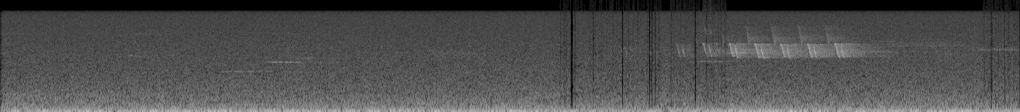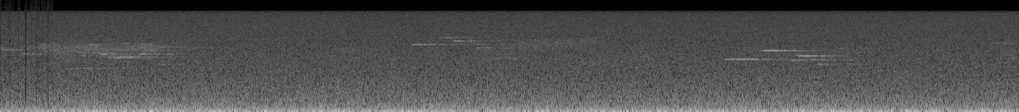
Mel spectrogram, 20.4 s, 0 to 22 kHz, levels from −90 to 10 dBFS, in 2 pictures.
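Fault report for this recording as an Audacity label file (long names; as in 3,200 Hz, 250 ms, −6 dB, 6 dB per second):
5.570000	7.270000	clipping −26.5 dBFS
9.800000	10.740000	clipping −26.5 dBFS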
